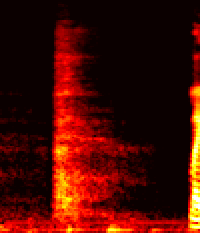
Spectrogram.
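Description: A man sighing: one long breathy exhale about half a second in.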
